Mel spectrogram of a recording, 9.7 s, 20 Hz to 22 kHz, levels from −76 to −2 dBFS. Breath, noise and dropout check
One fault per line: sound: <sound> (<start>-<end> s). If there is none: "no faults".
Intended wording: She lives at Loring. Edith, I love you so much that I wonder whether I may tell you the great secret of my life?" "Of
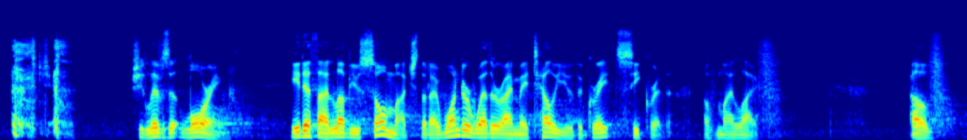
sound: sneeze (0.1-0.8 s)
